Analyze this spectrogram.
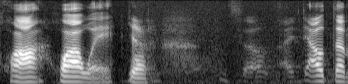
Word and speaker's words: Huawei: bringing that up yes they always pronounce it they just keep saying huawei so it just shows how like americans don't really understand chinese at all is you know they don't even say huawei yeah so i doubt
